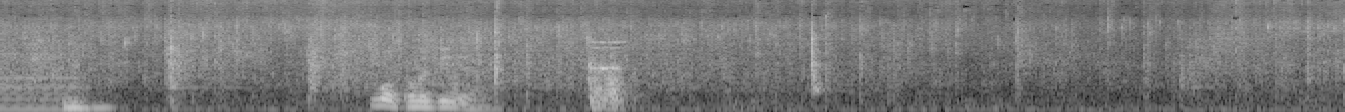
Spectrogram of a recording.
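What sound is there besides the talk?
pork belly sizzling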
